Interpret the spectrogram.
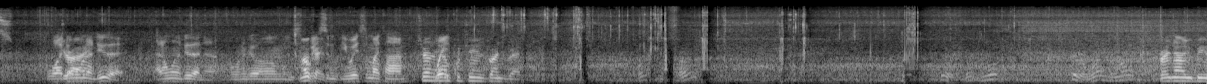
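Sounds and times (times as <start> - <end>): handcuffs jingling: 4.9 - 7.2.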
